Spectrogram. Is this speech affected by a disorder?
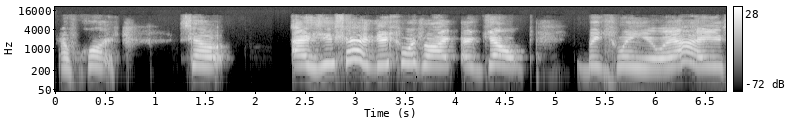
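Yes: cerebral palsy; wheelchair user, impaired speech since childhood.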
